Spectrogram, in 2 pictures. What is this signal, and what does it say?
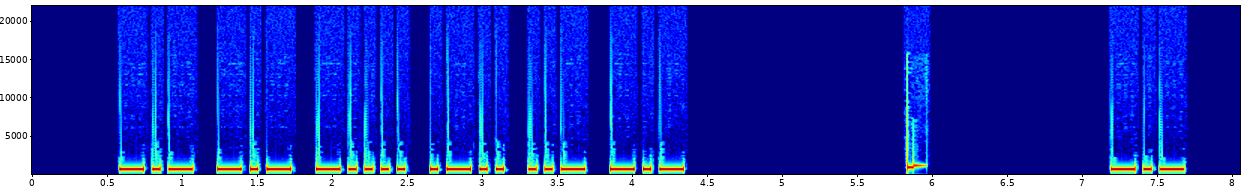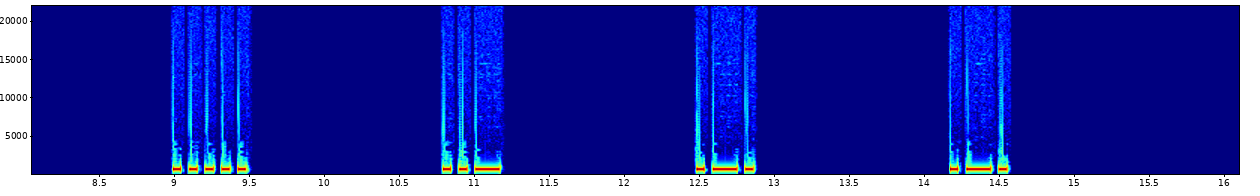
Morse code, heard as a keyed tone, about 22 wpm, spaced as for 10 wpm, 700 Hz. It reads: KK6LUK K5URR
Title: USA Call Signs - 8x Character Spacing - 22wpm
